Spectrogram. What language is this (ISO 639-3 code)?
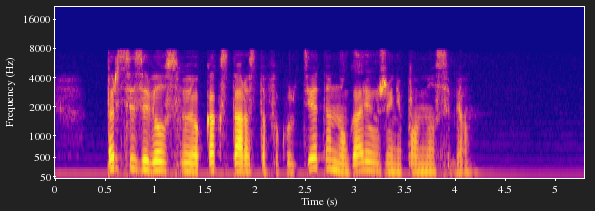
rus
